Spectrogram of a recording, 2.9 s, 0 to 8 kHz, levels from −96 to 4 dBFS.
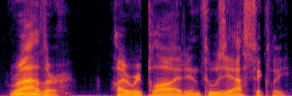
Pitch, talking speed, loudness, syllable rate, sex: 100 Hz, 80 wpm, -19 LUFS, 4.9 syllables/s, male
